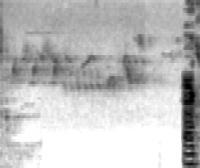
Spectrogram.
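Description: A short pause in the speech filled only by faint background hiss, with a man's voice starting again near the end.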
